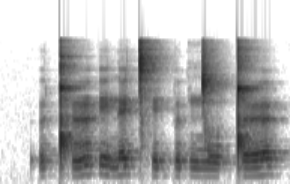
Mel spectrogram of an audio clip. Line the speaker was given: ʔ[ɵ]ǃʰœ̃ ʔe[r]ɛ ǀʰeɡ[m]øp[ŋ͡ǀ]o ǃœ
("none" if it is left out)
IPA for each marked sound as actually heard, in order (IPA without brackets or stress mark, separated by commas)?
ɵ, n, p, ŋ͡ǀ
